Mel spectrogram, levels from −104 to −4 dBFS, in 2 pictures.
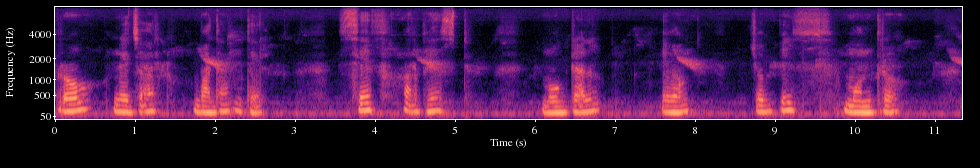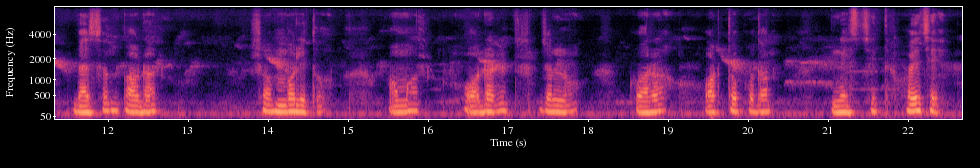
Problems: none marked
